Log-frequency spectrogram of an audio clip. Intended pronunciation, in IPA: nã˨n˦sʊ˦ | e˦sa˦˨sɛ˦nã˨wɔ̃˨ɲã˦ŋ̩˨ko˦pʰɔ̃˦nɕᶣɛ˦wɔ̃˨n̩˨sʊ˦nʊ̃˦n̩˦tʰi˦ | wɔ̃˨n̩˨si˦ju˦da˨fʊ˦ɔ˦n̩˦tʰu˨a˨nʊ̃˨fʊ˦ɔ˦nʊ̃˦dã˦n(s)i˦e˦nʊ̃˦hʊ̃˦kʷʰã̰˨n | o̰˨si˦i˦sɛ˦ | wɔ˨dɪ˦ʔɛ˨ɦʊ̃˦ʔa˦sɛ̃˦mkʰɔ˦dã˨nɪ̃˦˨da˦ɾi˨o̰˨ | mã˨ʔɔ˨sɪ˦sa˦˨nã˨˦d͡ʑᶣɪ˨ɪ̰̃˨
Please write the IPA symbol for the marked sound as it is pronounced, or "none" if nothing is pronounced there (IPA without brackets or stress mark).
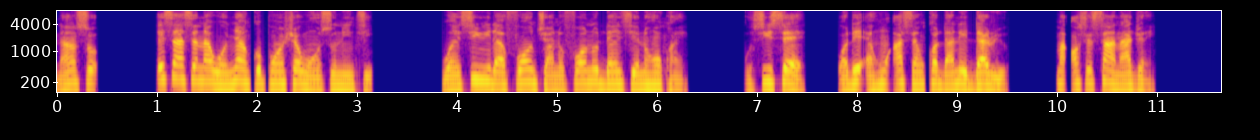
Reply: s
